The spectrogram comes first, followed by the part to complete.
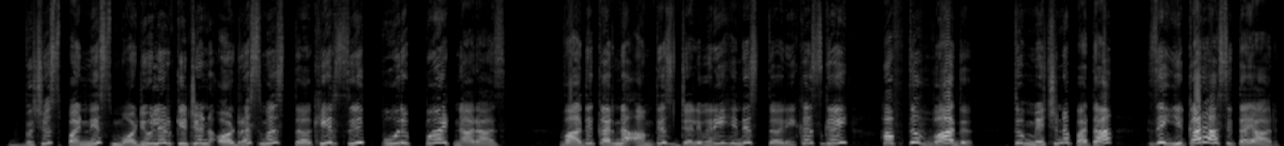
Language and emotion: Kashmiri, angry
